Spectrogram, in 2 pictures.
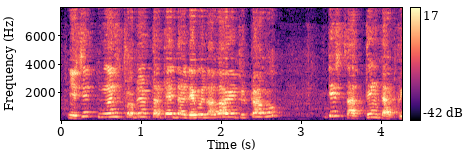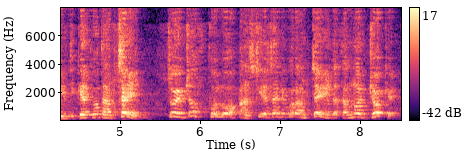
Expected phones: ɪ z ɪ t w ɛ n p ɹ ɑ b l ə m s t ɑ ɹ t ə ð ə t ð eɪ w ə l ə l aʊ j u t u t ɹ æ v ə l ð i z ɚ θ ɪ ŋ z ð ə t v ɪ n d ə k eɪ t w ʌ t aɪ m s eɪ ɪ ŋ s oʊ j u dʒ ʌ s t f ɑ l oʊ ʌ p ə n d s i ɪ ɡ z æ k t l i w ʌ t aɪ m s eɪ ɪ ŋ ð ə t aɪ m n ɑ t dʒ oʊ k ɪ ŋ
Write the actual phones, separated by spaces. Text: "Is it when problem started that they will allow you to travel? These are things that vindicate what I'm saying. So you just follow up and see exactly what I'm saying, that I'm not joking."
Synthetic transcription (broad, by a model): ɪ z ɪ t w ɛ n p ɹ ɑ b l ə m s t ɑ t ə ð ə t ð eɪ w ə l ə l aʊ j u t u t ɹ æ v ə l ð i s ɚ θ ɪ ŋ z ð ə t v ɪ n d ə k eɪ t w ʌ t aɪ m s eɪ ɪ ŋ s oʊ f dʒ ʌ s t f ɑ l oʊ ʌ p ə n s i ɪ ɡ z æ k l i w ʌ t aɪ m s eɪ ɪ ŋ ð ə t aɪ m n ɑ t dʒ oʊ k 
